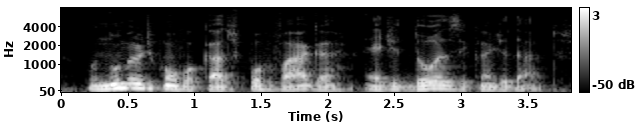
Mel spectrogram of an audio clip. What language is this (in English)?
Portuguese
